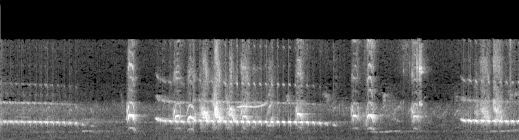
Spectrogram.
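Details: Sparrow chirping: long, buzzy, sizzling trills held steady at a high pitch, broken by sharp single chirps and a busy chattering passage in the middle.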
